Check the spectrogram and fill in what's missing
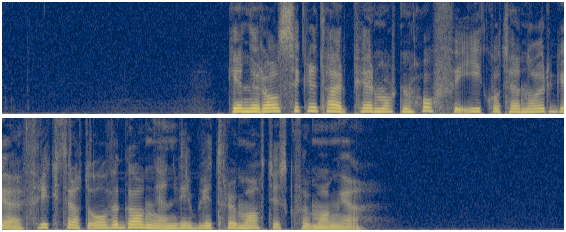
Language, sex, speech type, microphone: Norwegian, female, read, Sennheiser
